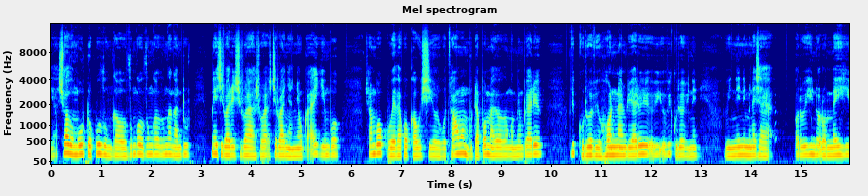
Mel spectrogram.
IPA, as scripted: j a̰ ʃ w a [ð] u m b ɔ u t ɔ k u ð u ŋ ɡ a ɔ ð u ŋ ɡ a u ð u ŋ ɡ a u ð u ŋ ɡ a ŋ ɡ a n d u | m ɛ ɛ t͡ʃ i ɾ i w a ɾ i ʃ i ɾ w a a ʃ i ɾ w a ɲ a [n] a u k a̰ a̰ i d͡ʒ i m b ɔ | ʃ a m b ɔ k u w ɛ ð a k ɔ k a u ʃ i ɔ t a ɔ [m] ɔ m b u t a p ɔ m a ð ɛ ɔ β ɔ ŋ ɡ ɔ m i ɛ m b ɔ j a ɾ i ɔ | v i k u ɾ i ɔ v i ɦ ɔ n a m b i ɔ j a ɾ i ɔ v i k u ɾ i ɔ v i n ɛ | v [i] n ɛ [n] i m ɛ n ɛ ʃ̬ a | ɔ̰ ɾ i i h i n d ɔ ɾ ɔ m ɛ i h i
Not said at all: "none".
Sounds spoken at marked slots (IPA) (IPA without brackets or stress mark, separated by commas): ð, ɲ, m, i, n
